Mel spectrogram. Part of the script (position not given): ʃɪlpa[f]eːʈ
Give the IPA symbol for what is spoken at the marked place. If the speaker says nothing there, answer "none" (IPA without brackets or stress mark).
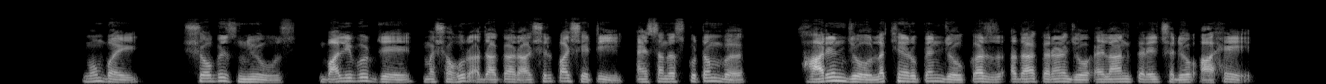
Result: ʃ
